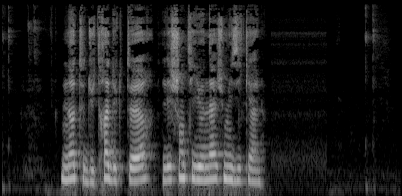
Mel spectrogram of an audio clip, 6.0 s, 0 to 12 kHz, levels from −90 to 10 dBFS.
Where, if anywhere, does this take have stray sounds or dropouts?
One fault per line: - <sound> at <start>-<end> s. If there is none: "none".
none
